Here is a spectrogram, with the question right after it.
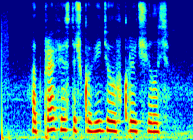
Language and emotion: Russian, neutral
